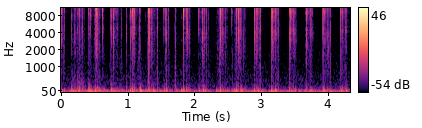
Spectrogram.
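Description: Long pink and black acrylic press-on nails on one hand scratch and tap against the nails of the other hand close up. A fast, uneven series of short clicky taps mixed with brief scratches, each with a bright, crisp edge and a soft low thump underneath, dying away almost instantly.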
